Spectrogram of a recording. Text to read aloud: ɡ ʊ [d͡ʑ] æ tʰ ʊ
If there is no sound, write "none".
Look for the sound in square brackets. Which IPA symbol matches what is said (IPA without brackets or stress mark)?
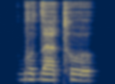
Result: d̪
